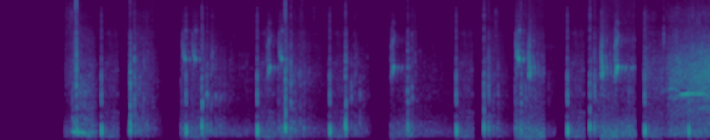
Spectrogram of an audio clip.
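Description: A tennis ball is struck back and forth with sharp pops and thuds on the court.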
